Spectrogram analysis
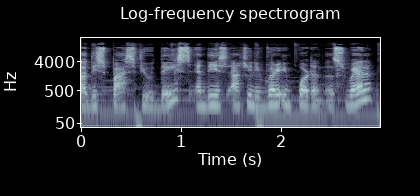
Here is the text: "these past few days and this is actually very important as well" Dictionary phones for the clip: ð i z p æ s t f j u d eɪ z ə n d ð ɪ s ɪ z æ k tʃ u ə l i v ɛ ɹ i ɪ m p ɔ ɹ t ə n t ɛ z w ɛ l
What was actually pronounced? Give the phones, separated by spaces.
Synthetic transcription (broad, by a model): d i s p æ s t f j u d eɪ s ə n d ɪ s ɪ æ k tʃ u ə l i v ɛ ɹ i ɪ m p ɔ ɹ t ə n t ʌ s w ɛ l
